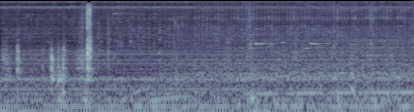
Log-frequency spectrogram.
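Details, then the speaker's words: GE French-door refrigerator evaporator fan, found stuck with a warm fresh-food section and working freezer, now cleaned and spinning freely: steady, even low hum at full speed under handling clicks; fan is healthy. "can hear that hum really uh really nice it's going full bore no problems at all"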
